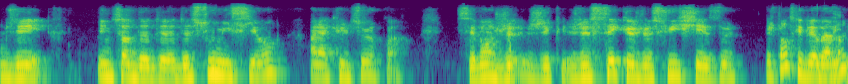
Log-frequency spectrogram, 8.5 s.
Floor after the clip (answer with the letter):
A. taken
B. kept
B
